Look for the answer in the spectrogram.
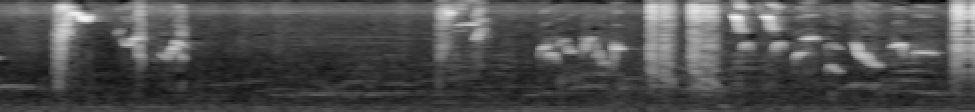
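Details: Greater green leafbird (cucak ijo) giving loud harsh bursts, then a quick string of short warbled notes, over a steady high hiss.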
